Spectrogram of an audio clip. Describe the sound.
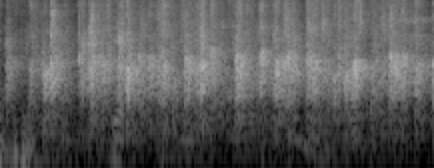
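Applause from a church gathering welcoming a speaker: a soft, even patter of many hands clapping that continues steadily throughout.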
